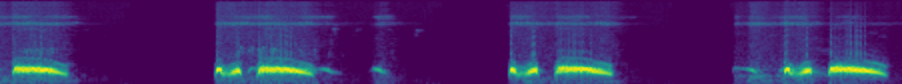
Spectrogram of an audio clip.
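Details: Lure call of a spotted dove, used when trapping to bring rival doves down: four loud phrases about every two and a half seconds, each a stuttered double note before a long mellow falling coo.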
